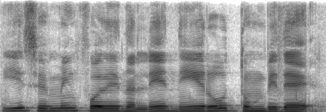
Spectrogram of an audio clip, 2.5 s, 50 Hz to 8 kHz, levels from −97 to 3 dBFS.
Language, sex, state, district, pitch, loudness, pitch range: Kannada, male, Karnataka, Bangalore, 160 Hz, -15 LUFS, 145-165 Hz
